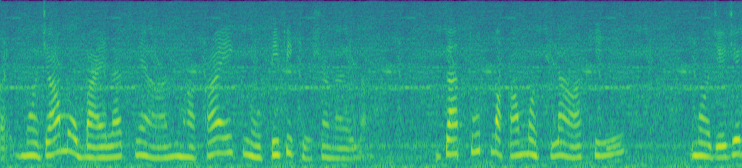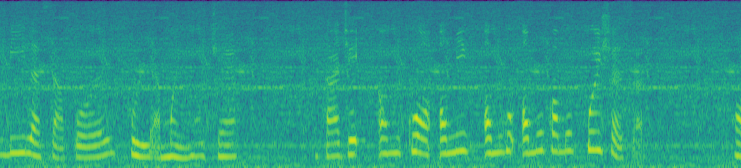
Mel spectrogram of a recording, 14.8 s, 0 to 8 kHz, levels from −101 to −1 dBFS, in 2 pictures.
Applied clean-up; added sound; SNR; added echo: none; Mechanisms; 10 dB; none.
